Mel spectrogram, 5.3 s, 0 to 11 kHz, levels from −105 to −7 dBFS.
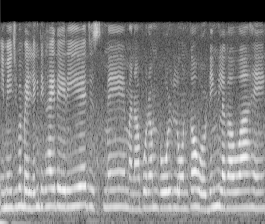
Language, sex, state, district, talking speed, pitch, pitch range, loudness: Hindi, female, Chhattisgarh, Raigarh, 180 wpm, 245 Hz, 240-260 Hz, -16 LUFS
